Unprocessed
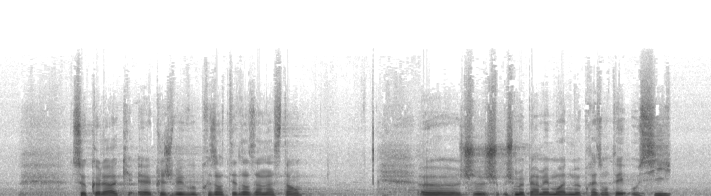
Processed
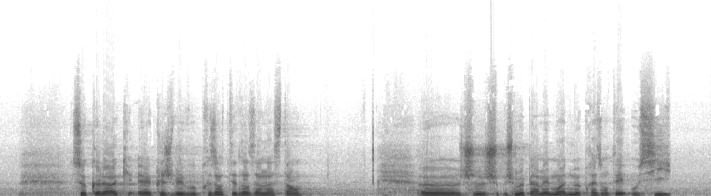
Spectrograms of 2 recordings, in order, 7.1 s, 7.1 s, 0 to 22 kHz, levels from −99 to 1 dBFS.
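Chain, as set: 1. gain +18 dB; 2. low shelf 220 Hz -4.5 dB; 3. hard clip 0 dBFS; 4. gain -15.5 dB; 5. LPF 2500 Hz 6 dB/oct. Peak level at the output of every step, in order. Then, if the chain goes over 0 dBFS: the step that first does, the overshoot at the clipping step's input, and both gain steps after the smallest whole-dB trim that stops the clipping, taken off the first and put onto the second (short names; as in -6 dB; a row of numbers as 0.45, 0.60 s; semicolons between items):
+5.5, +5.0, 0.0, -15.5, -15.5 dBFS; step 1, 5.0 dB; step 1 +13 dB, step 4 -10.5 dB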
